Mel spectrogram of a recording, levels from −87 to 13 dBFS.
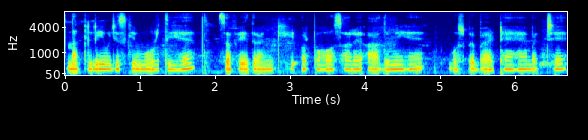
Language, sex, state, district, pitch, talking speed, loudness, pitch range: Hindi, female, Rajasthan, Jaipur, 190 Hz, 150 wpm, -20 LUFS, 185-200 Hz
